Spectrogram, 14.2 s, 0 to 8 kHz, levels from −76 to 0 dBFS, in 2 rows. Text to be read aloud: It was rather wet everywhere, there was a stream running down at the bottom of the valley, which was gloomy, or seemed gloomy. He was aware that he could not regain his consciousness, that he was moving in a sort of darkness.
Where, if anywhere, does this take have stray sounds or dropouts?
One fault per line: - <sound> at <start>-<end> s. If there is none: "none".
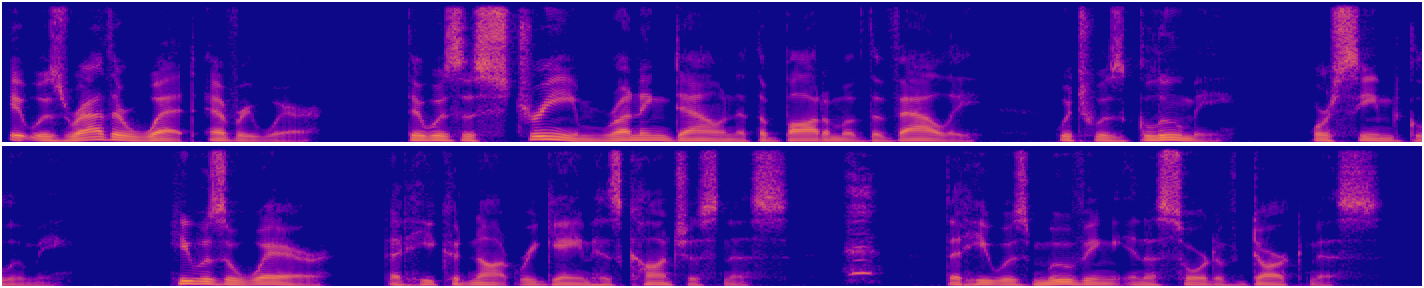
- breath at 11.3-11.5 s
